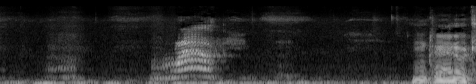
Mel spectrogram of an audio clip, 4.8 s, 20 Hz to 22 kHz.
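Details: Pumpkin, a vocal female red tabby house cat said to talk like a Siamese, October 2023: one rising-then-falling meow near the middle, with a person's voice and a short strained vocalization at the end.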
